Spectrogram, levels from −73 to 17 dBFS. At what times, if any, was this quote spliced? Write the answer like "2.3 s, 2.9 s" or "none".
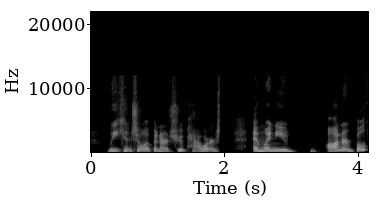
1.9 s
